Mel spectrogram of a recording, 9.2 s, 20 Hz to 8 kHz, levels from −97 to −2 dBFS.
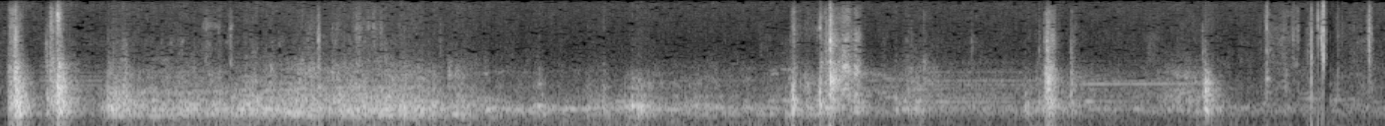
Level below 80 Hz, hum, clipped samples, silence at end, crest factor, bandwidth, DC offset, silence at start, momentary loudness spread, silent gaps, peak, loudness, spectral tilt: -52 dBFS; none; under 0.1%; 0 s; 26 dB; 8 kHz; under 0.1%; 0 s; 19 LU; none; 0 dBFS; -25 LUFS; -3 dB/octave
